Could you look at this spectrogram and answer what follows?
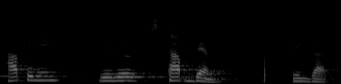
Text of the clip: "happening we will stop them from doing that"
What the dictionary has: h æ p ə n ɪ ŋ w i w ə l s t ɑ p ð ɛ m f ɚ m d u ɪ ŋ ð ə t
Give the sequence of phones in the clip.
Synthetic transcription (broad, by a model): h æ p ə n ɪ ŋ w i w ə l s t ɑ p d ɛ m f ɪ ŋ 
